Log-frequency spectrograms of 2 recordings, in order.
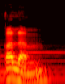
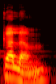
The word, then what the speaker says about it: qalam: For example, the word for pen is pronounced as qalam in Urdu with the qila sound, but as kalam in Hindi.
